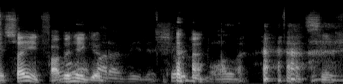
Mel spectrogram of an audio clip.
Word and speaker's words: Fábio Rieger: Eu pronunciei o seu nome direito, é Fábio Rieger? Certinho, é isso aí, Fábio Rieger.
